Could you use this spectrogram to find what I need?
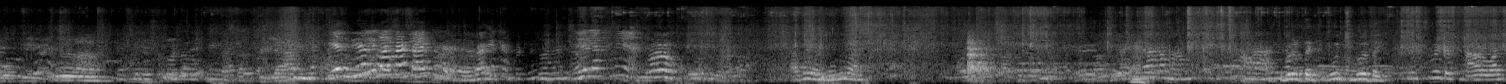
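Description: Several women talk and chatter close by.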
